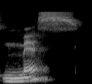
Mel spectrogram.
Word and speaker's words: Ms.: Entonces tú pronuncias como mes en español, mes, pero la última es una Z.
